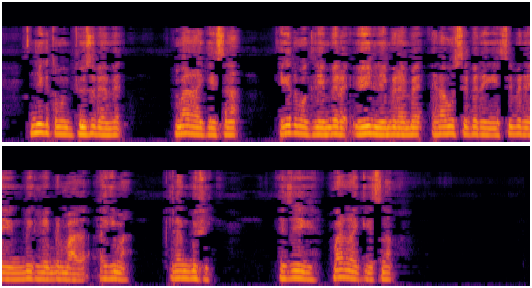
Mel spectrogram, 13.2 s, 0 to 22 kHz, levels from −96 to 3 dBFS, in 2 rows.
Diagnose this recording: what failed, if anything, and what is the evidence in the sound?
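Smeared, watery sibilance layered with a second grainy texture throughout, and nothing above 11.1 kHz. Codec stage: likely transcoding between lossy codecs, consistent with low-rate HE-AAC re-encoded to WMA.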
